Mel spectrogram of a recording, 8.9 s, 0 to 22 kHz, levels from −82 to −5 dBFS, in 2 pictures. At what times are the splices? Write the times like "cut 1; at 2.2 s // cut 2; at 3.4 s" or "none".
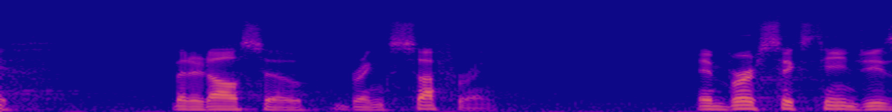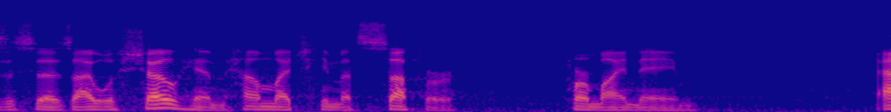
none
